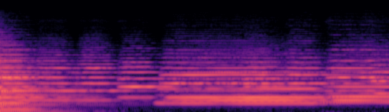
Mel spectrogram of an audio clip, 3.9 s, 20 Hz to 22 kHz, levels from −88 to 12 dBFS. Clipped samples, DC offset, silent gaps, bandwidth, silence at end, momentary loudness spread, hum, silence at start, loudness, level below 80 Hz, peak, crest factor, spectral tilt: under 0.1%; under 0.1%; none; 10 kHz; 0 s; 6 LU; none; 0 s; -22 LUFS; -44 dBFS; -4 dBFS; 18 dB; -5.5 dB/octave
